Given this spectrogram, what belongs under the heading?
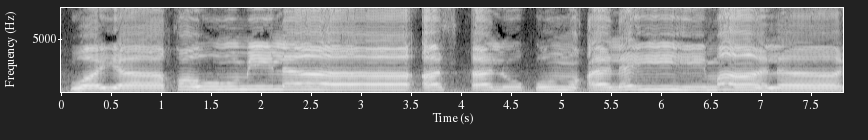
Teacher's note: جب ایک زبر ہٹ جائے گا تو وہ الف سے پہلے زبر الف مدہ ہو جائے گا، تو وقت کی حالت میں الف مدہ ادا کریں گے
